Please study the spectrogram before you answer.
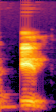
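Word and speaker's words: bathe: बेथ, ये जो verb है इसको उच्चारण होता है बेथ, और इसका जो नाउन है होता है वो बाथ होता है।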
